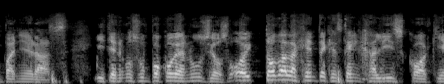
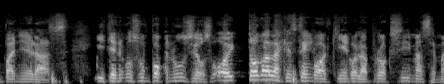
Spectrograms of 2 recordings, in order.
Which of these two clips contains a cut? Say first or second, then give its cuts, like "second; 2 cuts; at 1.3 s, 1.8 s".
second; 4 cuts; at 1.7 s, 2.8 s, 3.1 s, 3.5 s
